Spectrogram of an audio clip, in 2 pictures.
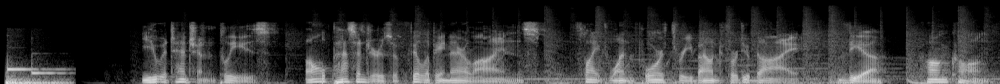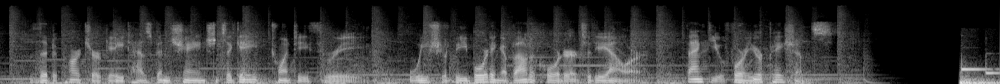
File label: flight announcement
